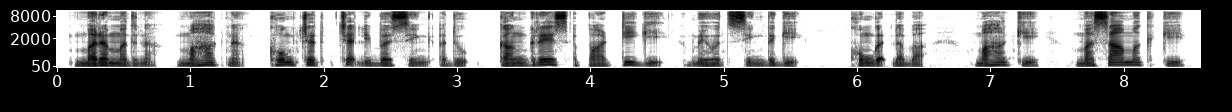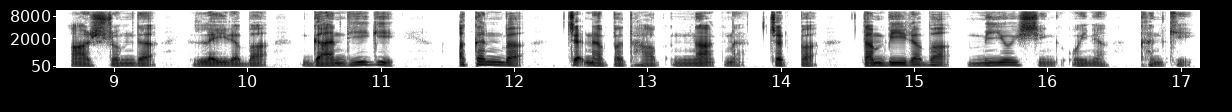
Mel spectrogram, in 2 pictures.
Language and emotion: Manipuri, neutral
